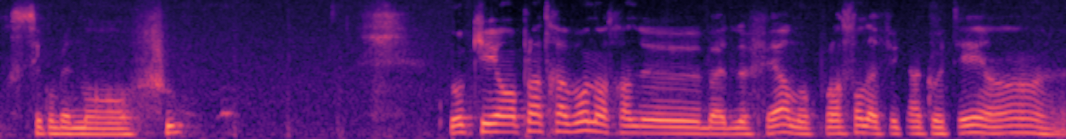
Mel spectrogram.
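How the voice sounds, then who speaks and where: A man's voice: fairly high pitch, warm tone. Dull lo-fi man, hesitant game tour. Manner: hesitant, searching for words. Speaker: server tour guide. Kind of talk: casual game walkthrough commentary. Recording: dull lo-fi home recording.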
